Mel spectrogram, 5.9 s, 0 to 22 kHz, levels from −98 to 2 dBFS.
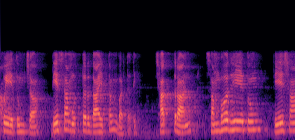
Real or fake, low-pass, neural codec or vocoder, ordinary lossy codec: real; 5.4 kHz; none; Opus, 32 kbps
